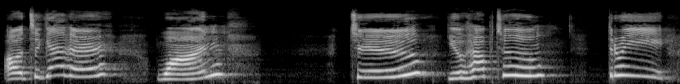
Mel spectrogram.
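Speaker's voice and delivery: playful calling-out; rallying countdown. Pretend. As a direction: count everyone in for the big heave. Rallying a listener to push.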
